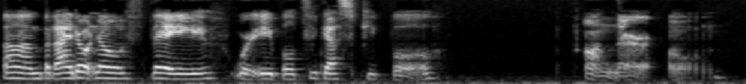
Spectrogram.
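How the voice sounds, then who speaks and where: Young woman, thin weak voice, mid pitch, hesitant and apologetic casual livestream host. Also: a little slow. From United States. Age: young adult. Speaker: live stream host. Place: small dorm room.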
